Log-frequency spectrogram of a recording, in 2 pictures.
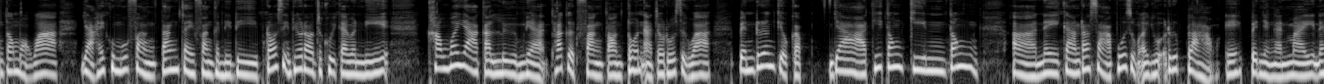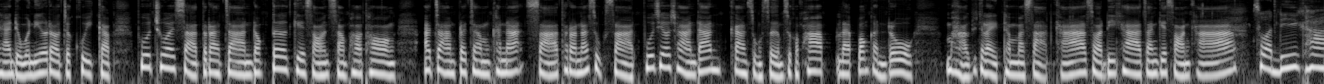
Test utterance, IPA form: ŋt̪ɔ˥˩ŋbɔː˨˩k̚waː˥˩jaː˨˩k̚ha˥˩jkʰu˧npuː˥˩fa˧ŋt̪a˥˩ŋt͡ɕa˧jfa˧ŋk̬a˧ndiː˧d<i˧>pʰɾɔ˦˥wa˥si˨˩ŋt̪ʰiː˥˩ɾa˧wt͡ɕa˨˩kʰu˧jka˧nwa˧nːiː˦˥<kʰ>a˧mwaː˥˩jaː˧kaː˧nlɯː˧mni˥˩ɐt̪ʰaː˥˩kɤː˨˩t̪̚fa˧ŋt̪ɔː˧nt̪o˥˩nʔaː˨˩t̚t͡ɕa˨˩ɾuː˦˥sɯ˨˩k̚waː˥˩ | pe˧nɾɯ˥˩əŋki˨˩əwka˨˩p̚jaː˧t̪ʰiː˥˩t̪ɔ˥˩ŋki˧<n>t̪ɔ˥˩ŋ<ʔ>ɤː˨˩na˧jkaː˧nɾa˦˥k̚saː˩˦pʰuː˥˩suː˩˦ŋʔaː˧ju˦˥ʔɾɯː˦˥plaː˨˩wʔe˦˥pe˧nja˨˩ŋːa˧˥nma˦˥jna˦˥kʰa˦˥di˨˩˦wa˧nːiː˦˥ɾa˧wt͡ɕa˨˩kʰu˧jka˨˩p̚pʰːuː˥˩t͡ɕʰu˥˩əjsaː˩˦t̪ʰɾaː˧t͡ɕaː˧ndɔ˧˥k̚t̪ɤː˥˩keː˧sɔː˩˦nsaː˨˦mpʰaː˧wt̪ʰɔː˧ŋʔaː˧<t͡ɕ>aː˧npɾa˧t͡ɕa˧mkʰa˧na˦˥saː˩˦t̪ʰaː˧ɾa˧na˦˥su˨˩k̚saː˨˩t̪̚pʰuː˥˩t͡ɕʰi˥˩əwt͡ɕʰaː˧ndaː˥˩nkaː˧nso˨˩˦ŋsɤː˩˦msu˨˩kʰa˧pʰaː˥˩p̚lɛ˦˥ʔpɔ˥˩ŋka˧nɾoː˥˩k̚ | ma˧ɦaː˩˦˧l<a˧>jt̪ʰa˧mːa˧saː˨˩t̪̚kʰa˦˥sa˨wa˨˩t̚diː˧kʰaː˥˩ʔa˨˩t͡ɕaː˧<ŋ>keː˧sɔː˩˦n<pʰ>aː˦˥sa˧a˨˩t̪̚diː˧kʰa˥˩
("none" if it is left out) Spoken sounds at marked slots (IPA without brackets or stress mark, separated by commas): iː˧, kʰ, n, ʔ, t͡ɕ, a˧, n, kʰ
